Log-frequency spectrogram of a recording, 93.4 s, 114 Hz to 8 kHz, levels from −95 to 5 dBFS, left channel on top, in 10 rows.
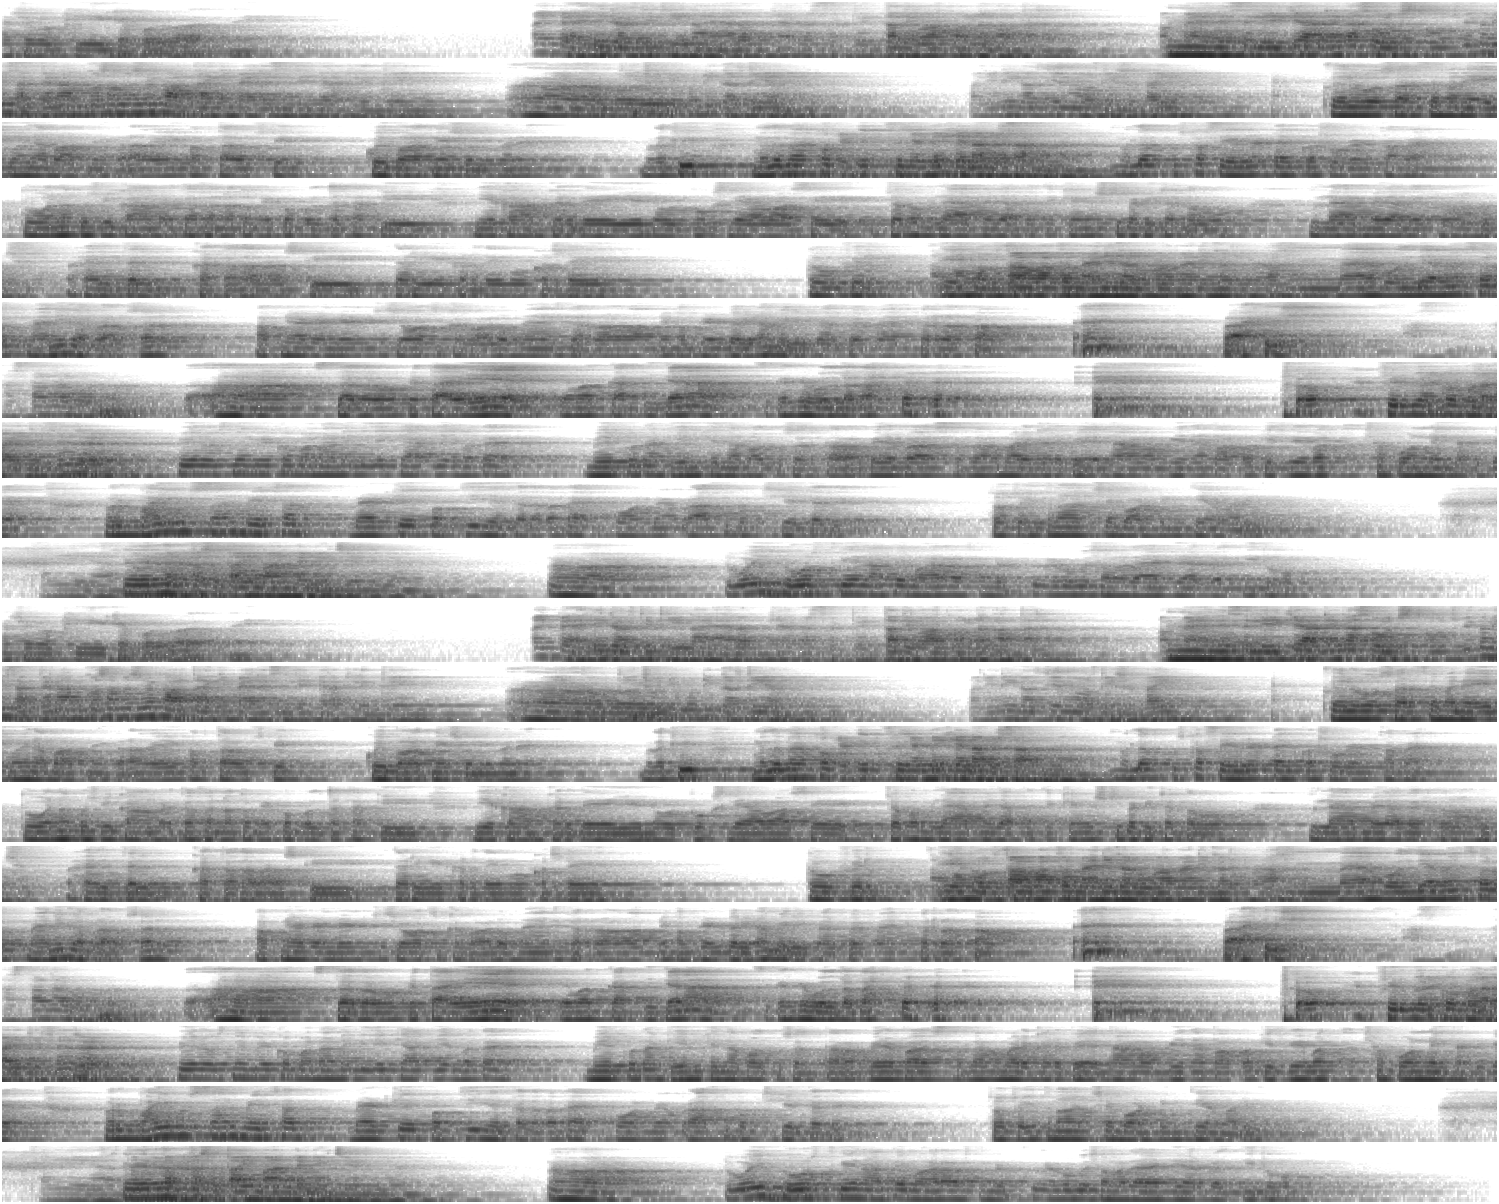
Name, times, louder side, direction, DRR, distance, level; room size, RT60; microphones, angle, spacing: voice 1, 0.0-1.6 3.7-3.8 7.3-8.0 12.5-13.5 17.6-20.5 21.0-22.0 22.7-24.6 25.6-27.6 28.2-30.7 31.0-34.4 34.7-37.5 37.8-41.2 42.4-42.9 43.2-43.8 45.3-47.8 48.3-53.0 53.4-53.7 54.4-54.9 56.7-56.8 57.2-60.6 60.9-62.1 62.9-63.5 64.1-65.4 66.5-68.6 69.0-80.0 80.9-82.6 83.8-84.4 84.8-85.4 87.5-88.1 88.6-92.1, right 1 dB, 30° right, -2 dB, 0.5 m, -28 dB
voice 2, 3.3-6.6 7.2-12.0 12.7-14.3 15.4-16.7 23.6-25.4 28.8-29.2 36.9-37.4 40.7-41.1 43.2-45.6 55.5-55.6 56.0-56.7 64.9-66.1 69.7-70.0 81.4-81.6 84.3-86.6, equal, 60° right, 1 dB, 1.0 m, -28 dB
11.5 x 3.9 x 3.9 m, 1.5 s
head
